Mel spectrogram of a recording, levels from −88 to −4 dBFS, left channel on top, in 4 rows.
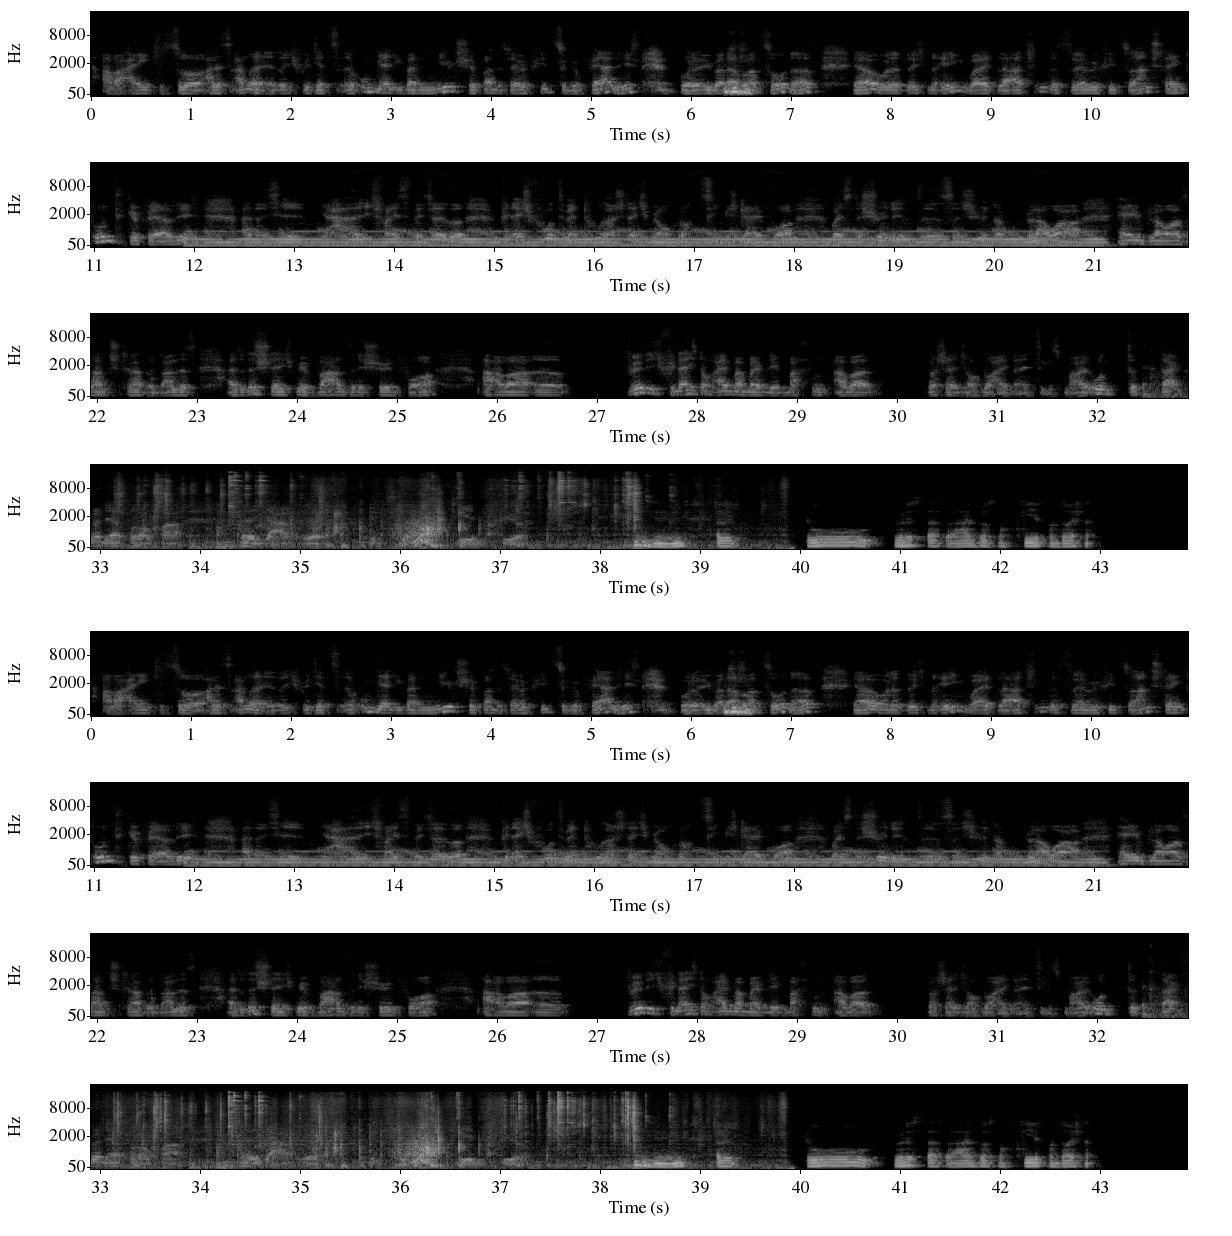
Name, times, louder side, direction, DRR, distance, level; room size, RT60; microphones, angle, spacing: voice 1, 0.0-26.7 27.3-29.8 30.3-37.4, left 1 dB, 15° left, 1.8 m, -50 dB
voice 2, 6.3-6.7 38.3-39.4 40.0-42.9, right 1 dB, 15° right, 0.4 m, -41 dB
sound 1, 11.9-21.1, left 2 dB, 40° left, 0.5 m, -47 dB
sound 2, 32.4-39.9, right 7 dB, 85° right, 1.0 m, -43 dB
4.6 x 3.6 x 3.1 m
head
